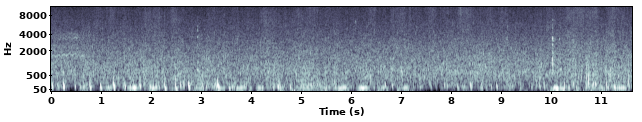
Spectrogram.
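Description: Footsteps crunch steadily through deep snow.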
